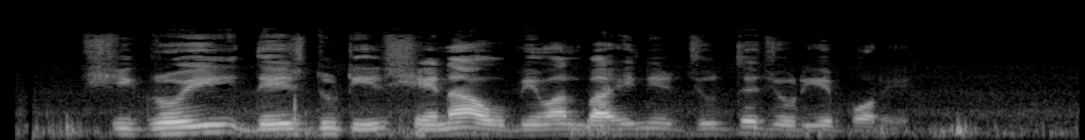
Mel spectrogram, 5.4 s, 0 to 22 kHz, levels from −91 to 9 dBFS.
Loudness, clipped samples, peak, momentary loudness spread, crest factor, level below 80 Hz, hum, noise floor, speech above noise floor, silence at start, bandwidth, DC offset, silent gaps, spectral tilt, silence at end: -26 LUFS; under 0.1%; -8 dBFS; 21 LU; 18 dB; -70 dBFS; none; -58 dBFS; 33 dB; 0.35 s; 9.4 kHz; under 0.1%; none; -5 dB/octave; 0.6 s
